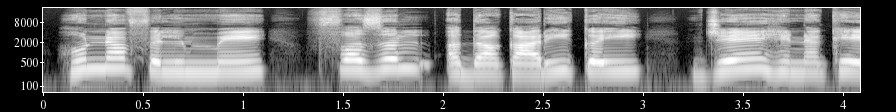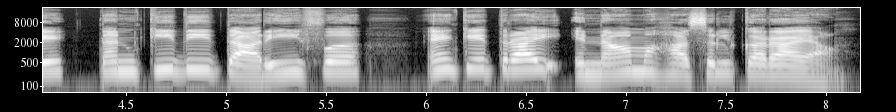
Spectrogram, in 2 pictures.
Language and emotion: Sindhi, neutral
